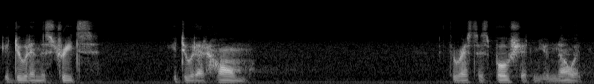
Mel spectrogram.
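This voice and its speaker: A man's voice: low-pitched, level tone, moderate pace, sharp tone, husky, exaggerated voice, low-quality recording. A man voicing a gritty, blunt man from a film's opening narration, in a clipped delivery.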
